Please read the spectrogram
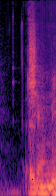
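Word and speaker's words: Chennai Express: Chennai Amazingly, Express. You pronounced that perfectly. That is exactly the way that word is pronounced.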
